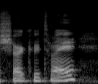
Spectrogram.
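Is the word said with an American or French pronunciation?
French. The word is said with a French pronunciation. "I think the French pronunciation I'm gonna butcher as uh"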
